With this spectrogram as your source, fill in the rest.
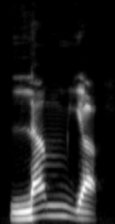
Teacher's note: मीम साकिन के बाद या आ गया तो यहाँ पर इजहार शफवी होगा, मीम की आवाज़ को जाहिर करके पढ़ेंगे · मीम के ऊपर तवस्सुत भी होगा, यानी कि हल्की सी आवाज़ जारी होगी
